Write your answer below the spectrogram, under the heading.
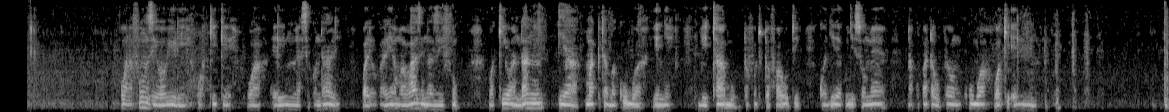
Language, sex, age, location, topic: Swahili, male, 18-24, Dar es Salaam, education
